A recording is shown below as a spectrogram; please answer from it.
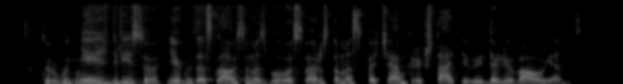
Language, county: Lithuanian, Telšiai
